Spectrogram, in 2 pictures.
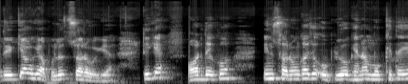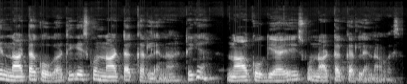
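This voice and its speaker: Gravelly male Hindi teacher, quite high-pitched. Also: a little mellow. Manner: addresses students as bhaiya, repeats "theek hai na"; drawls vowels to demonstrate length. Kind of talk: exam-prep grammar lesson.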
